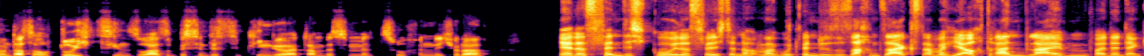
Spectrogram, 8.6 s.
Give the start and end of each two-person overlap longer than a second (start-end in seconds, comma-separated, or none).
none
